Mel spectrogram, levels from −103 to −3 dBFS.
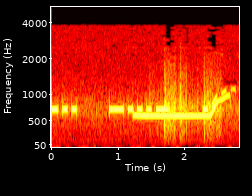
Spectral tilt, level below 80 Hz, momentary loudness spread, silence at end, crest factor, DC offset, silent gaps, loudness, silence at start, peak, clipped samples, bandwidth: -8.5 dB/octave; -72 dBFS; 6 LU; 0.05 s; 16 dB; under 0.1%; none; -19 LUFS; 0 s; -4 dBFS; under 0.1%; 4 kHz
